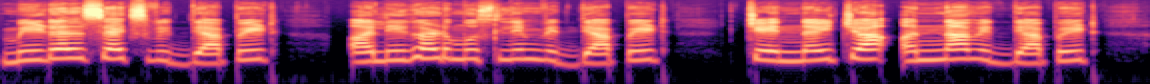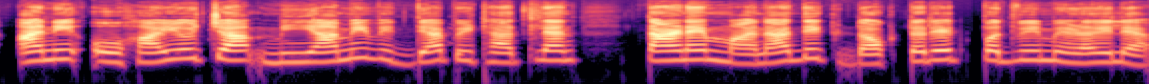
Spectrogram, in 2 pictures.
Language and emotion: Goan Konkani, neutral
